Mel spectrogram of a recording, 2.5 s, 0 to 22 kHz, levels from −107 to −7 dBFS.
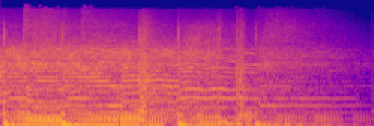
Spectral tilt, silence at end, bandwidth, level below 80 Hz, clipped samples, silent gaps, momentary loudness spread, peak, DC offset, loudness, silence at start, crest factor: -4.5 dB/octave; 0.1 s; 17.5 kHz; -36 dBFS; under 0.1%; none; 14 LU; -14 dBFS; under 0.1%; -30 LUFS; 0 s; 16 dB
